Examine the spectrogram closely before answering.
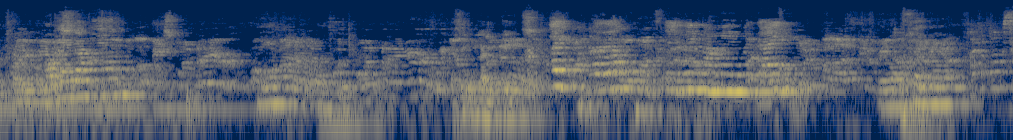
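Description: Plates and serving spoons clink on a table.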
